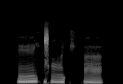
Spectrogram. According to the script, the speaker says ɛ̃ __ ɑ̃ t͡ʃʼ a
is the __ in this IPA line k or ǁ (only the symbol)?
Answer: ǁ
